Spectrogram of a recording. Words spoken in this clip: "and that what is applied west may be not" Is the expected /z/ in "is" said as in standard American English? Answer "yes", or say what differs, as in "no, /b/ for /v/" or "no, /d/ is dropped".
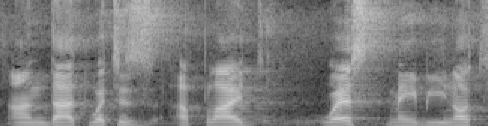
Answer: yes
